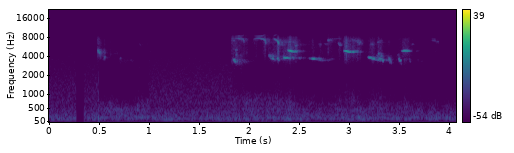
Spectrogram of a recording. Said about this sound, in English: And all those birds were singing.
